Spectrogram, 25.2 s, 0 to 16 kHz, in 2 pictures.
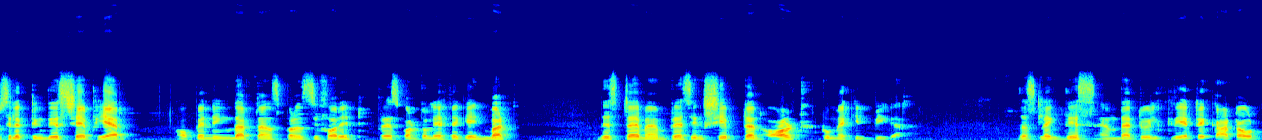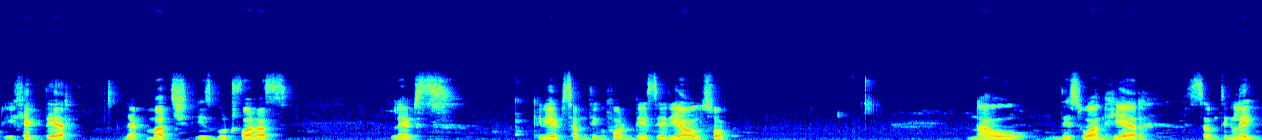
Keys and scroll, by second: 3.7 ctrl+f, 23.8 v.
